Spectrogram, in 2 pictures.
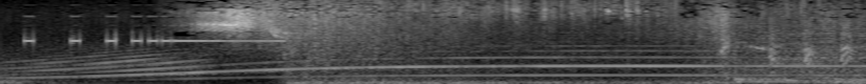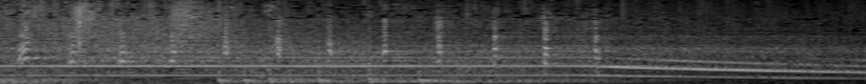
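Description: An air raid siren winds up into a loud, steady wailing tone that holds for several seconds before starting to fall, with faint rhythmic clatter underneath and no talking.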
